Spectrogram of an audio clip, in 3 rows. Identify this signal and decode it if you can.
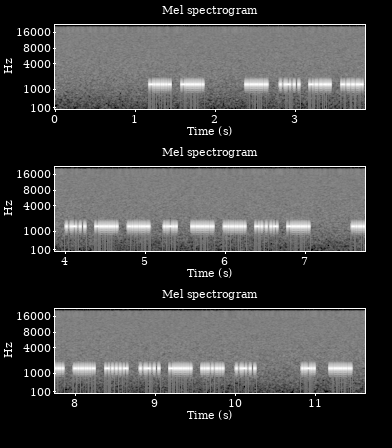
Hellschreiber (Feld-Hell, 122.5 baud), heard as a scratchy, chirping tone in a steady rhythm, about 1360 Hz. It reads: DE STRATEGISCHE CONTEXT IS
